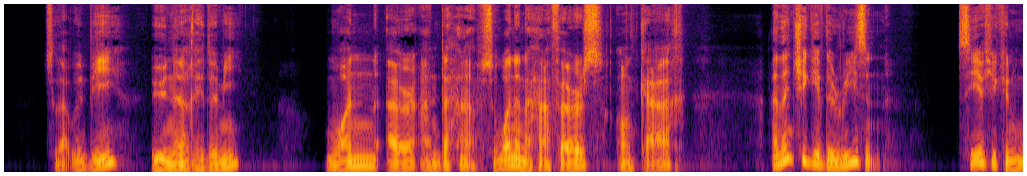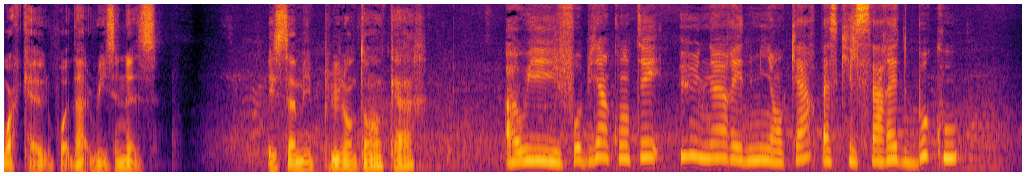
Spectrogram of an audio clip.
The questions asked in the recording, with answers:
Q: See if you can work out what that reason is.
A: The coach stops a lot. It stops often.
